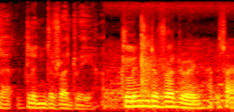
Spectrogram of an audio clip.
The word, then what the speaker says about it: Glyndyfrydwy: I think it's Glyndyfrydwy. Glyndyfrydwy. I think the R is silent. Dyfrydwy, right. So it's Glyndyfrydwy.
